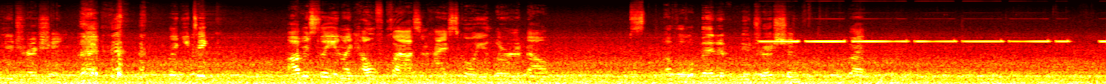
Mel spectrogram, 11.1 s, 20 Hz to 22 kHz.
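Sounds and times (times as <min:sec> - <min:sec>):
van engine and road rumble: 0:00.0 - 0:11.0
speech: 0:00.1 - 0:09.1
laughter: 0:00.7 - 0:02.2
van speed alarm high-pitched electronic tone: 0:07.6 - 0:11.0.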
